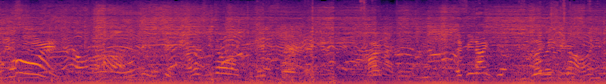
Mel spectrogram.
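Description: Crowd chatter: many voices talking over one another, with a steady low rumble underneath.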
